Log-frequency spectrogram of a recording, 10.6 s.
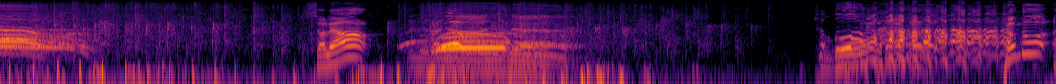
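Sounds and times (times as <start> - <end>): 
audience applause at a live show in Chengdu: 0.0 - 7.8
speech: 3.2 - 5.6, 8.2 - 10.5
laughter: 4.2 - 5.8, 8.4 - 10.5.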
